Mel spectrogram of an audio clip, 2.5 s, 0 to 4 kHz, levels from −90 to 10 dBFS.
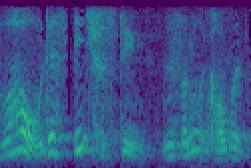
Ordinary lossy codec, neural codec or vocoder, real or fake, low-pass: AAC, 16 kbps; none; real; 3.6 kHz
